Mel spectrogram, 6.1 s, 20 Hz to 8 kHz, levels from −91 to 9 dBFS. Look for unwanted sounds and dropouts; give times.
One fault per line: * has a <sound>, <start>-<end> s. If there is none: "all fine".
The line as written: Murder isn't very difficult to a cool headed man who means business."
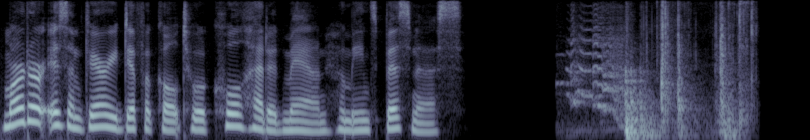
* has a squeak, 4.2-5.7 s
